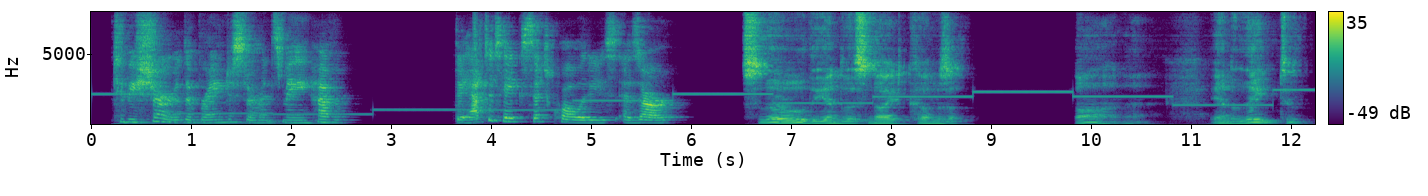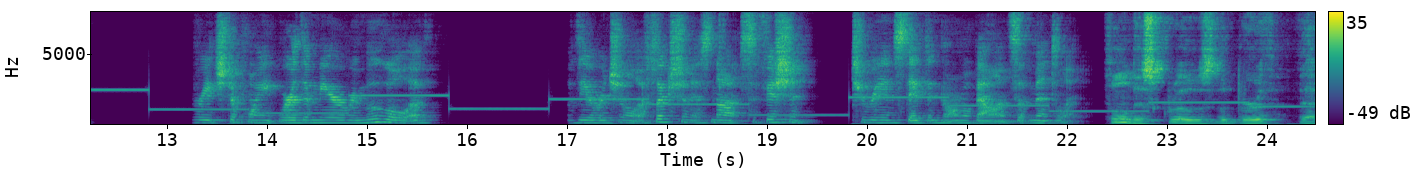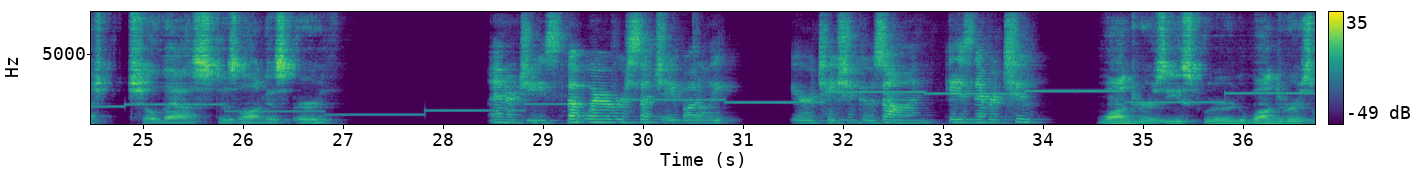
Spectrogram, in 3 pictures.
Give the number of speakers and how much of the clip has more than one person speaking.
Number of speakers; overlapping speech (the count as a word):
three, no overlap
